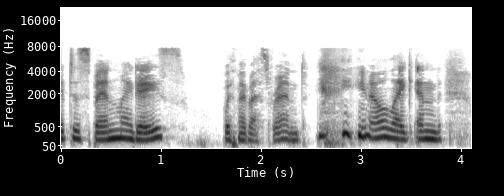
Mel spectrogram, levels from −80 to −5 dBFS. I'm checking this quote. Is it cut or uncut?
uncut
